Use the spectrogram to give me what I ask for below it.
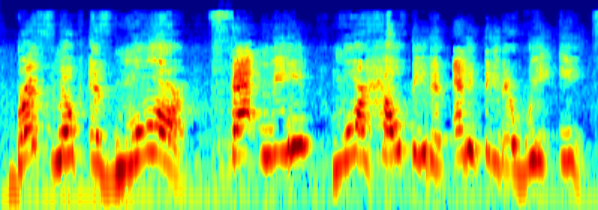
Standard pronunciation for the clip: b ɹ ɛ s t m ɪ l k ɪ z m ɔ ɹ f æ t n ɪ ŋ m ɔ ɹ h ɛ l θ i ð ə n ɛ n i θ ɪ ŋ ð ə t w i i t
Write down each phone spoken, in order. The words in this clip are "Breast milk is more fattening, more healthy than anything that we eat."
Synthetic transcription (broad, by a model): b ɹ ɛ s m ɪ l k ɪ z m ɔ ɹ f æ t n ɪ m ɔ ɹ h ɛ l θ i ð ə n ɛ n i θ ɪ ŋ ð ə t w i i t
